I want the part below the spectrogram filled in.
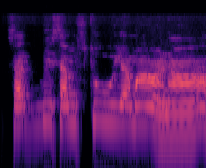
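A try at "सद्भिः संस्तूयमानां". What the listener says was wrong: Sadbhisamstuyamanam. Not sadbhisamstuya. Extra s is there.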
